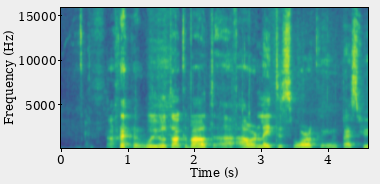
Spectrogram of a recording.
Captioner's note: laughs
